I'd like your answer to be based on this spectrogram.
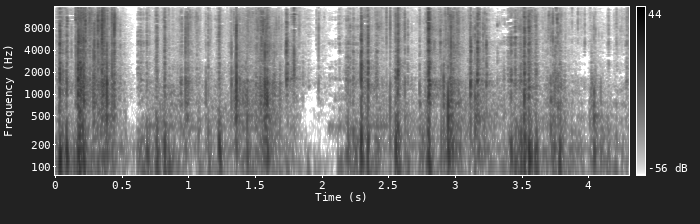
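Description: A steel box-cutter blade repeatedly scrapes and carves flakes from a solid, hand-held recycled soap ball of multicolored pressed dry soap. Bright, crackly strokes that sound like tearing and crinkling come in quick bursts, with a brief pause near the middle.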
